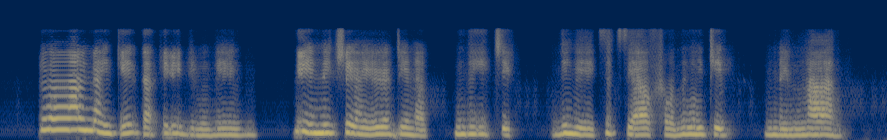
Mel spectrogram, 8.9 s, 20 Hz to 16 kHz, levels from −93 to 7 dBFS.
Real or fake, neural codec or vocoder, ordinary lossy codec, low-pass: fake; codec, 16 kHz, 0.5 kbps, FreqCodec, smaller model; none; 7.2 kHz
